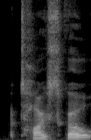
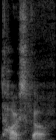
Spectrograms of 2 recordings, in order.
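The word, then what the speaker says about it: Teisco: going to butcher this tyscal or tesco i'm just going to say tesco because that's how everyone says it on the internet but i'm going to pronounce it tyscale okay um it's a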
